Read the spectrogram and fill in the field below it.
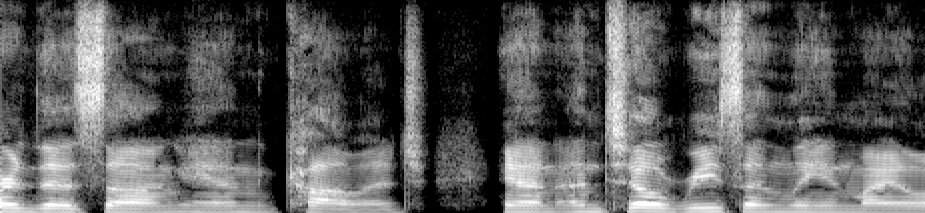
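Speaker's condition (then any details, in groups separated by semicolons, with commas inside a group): Primary lateral sclerosis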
